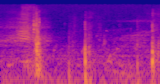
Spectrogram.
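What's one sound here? A pickaxe breaks stone blocks with crunching knocks.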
